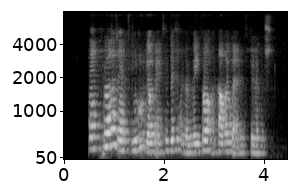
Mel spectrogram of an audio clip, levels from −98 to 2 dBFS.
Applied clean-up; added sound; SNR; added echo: neural mask model DeepFilterNet 3.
